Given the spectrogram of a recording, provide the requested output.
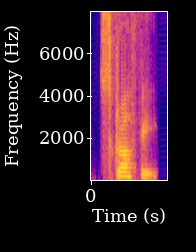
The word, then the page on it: scruffy: Indian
